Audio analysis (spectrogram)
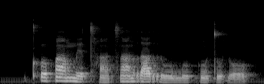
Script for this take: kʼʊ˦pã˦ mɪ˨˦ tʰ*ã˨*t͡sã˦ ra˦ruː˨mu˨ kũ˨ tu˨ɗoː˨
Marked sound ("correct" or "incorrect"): correct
